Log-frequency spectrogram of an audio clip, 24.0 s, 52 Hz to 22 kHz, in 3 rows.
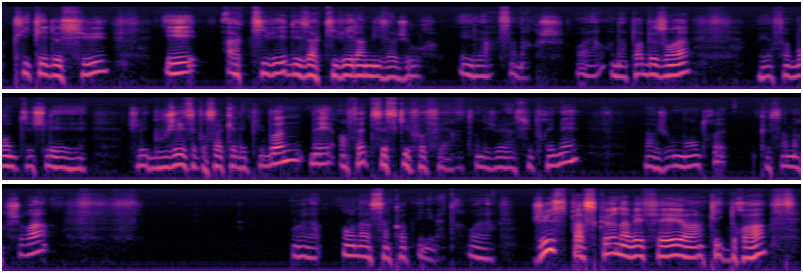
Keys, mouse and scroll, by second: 0.7 click, 3.7 click, 7.3-9.0 drag, 11.1 click, 12.7 Delete, 16.0 click, 18.3 click, 20.0-21.1 drag.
